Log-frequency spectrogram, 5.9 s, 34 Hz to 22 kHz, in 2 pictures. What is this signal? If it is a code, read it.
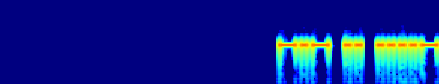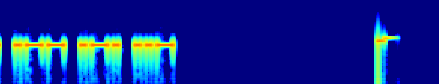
Morse code, heard as a keyed tone, about 31 wpm, 700 Hz. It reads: KI4WRU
